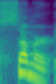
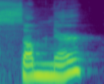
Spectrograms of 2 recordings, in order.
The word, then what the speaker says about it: Sumner: I thought it was Summer. It's spelled horribly wrong unless the birth certificate had a smudge on it. It's Sumner. Like S-U-M-N-E-R.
